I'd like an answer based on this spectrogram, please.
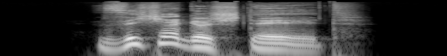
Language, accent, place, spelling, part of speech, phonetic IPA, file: German, Germany, Berlin, sichergestellt, adjective / verb, [ˈzɪçɐɡəˌʃtɛlt], De-sichergestellt.ogg
- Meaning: past participle of sicherstellen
